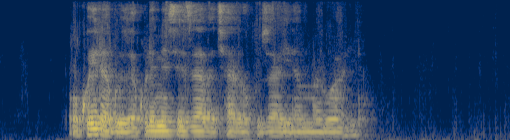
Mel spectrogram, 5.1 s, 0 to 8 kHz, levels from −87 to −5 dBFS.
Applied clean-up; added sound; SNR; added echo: neural separator model SepFormer DNS4.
